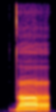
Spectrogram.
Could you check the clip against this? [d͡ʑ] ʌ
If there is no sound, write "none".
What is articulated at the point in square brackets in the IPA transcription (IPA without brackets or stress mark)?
d̪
